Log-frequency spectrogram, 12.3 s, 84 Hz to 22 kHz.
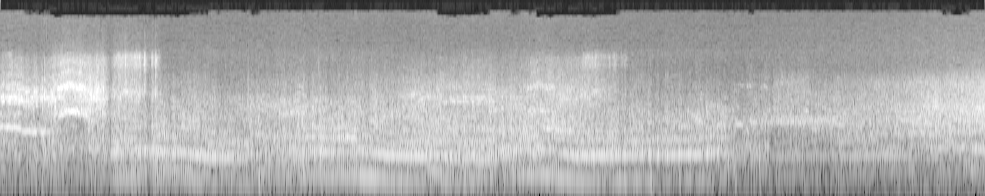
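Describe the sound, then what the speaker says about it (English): A race car spins out at the 1951 Indianapolis 500 with a long skidding, squealing slide, over engine roar that rises and falls throughout. "While Wallard and Linden battle, Bettenhausen spins."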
